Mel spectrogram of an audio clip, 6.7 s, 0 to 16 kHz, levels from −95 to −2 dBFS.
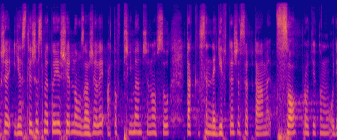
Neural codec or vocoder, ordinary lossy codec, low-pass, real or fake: codec, 44.1 kHz, 7.8 kbps, DAC; AAC, 96 kbps; 14.4 kHz; fake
